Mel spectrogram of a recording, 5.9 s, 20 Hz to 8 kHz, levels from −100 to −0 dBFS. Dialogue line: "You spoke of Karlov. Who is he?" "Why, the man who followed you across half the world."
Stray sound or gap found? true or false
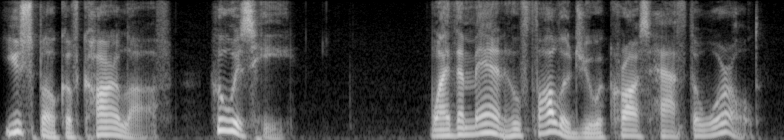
false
